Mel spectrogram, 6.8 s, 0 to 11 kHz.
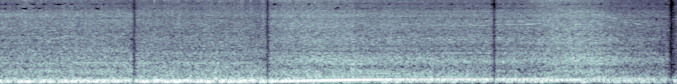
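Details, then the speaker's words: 1974 Corvette engine after new spark plugs and a slight lean adjustment to the carburetor mixture: idles fine but turns rough and stumbling as soon as throttle is applied; misfire under throttle, cause not yet found. "God, there it goes. As soon as I gave it gas, I think it's starting to do the misfire. Yeah, it's definitely acting up."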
